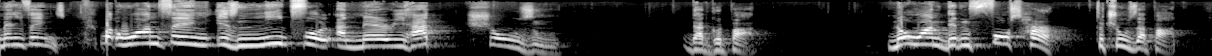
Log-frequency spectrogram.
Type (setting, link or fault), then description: setting, large echoing room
